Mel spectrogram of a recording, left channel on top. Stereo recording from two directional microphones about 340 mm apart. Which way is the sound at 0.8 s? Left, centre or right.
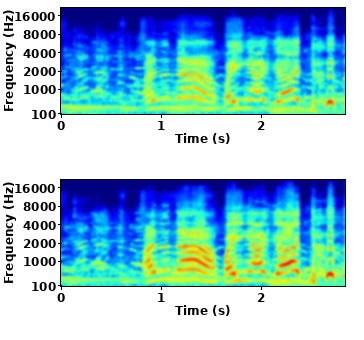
Right.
